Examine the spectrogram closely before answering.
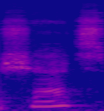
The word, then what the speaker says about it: Schatz: TZ wird wie Z ausgesprochen. For example, in here is TZ and at the end the shuts. T is silent here. The shuts. Okay. The Platz. So the Schatz meaning treasure.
